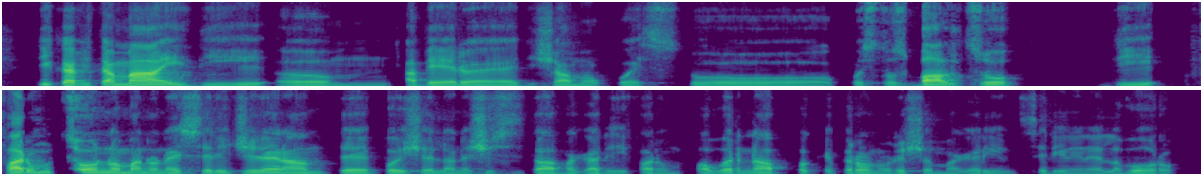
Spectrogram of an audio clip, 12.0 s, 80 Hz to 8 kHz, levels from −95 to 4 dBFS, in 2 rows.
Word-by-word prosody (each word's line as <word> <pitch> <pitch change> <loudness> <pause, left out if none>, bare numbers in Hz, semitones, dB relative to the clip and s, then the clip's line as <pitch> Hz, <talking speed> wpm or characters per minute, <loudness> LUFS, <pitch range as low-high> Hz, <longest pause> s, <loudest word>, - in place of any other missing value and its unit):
Ti 140 - -3
capita 145 -1 +6
mai 140 -9 +8
di, 100 +1 -8
uhm, 90 -1 -6
avere 100 -2 -1
diciamo 95 0 -5
questo 95 -1 -9
questo 100 0 -10
sbalzo? 110 +3 +3 0.3
Di 100 0 -9
fare 130 0 +7
un 120 - -3
sonno, 130 -2 +2
ma 105 -1 +1
non 105 +1 -4
essere 105 -1 -2
rigenerante, 110 +1 0
e 105 - -4
poi 105 - -3
c'è 100 - -4
la 95 0 -9
necessità 100 0 -3
magari 95 -2 -7
di - - -14
fare 95 -1 -7
un 90 - -21
power - - -4
nap - - -3
che - - -15
però 100 - -3
non 90 - -13
riesce 100 +1 -7
a - - -14
magari 90 0 -14
inserire 85 0 -16
nel 85 0 -13
lavoro? - - -7
100 Hz, 190 wpm, -26 LUFS, 95-110 Hz, 0.3 s, mai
